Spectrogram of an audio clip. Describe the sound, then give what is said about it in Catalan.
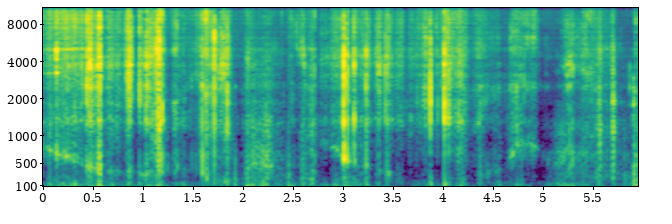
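Crunching as someone bites and chews a fresh, juicy apple with the skin on, just picked from the tree. Loud, wet crunches and tearing bursts repeat throughout, with no talking. “Estic queixolant una poma amb pela i tot. Fresca i suculenta.”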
